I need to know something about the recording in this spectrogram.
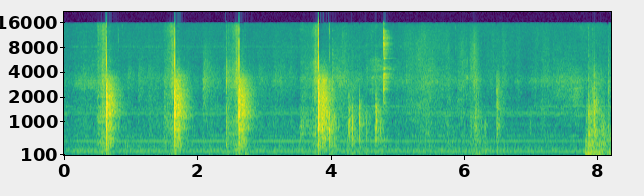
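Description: Chef's knife chopping raw turnips on a plastic cutting board: four spaced strikes about a second apart, then a run of quicker, lighter taps and an odd later tap, over a steady low hum.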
